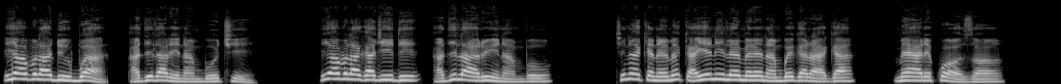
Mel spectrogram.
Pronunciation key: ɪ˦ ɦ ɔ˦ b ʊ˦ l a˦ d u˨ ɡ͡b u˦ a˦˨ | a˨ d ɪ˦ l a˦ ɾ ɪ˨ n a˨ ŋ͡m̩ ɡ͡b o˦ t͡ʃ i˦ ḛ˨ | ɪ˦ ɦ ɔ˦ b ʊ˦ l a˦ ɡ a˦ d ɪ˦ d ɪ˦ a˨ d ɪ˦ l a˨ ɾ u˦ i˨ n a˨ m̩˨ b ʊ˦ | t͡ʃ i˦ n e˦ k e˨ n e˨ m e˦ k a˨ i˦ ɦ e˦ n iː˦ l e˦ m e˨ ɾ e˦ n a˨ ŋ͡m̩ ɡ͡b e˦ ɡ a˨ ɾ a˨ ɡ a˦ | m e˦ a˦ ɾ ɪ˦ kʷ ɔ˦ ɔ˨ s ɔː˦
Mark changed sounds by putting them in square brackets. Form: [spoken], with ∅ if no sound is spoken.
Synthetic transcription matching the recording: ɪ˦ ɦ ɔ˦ b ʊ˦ l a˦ d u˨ ɡ͡b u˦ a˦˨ | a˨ d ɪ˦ l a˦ ɾ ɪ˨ n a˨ ŋ͡m̩ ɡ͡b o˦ t͡ʃ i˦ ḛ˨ | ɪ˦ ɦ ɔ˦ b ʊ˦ l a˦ ɡ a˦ [d͡ʒ] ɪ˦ d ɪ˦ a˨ d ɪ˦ l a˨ ɾ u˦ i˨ n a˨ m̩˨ b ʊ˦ | t͡ʃ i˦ n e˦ k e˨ n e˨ m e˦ k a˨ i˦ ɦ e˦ n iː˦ l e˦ m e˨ ɾ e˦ n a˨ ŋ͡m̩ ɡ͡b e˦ ɡ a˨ ɾ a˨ ɡ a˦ | m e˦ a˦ ɾ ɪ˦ kʷ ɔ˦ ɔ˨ [z] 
